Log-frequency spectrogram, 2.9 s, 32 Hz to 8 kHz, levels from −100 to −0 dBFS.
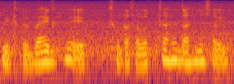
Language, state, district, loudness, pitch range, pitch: Hindi, Arunachal Pradesh, Lower Dibang Valley, -19 LUFS, 125-155 Hz, 135 Hz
